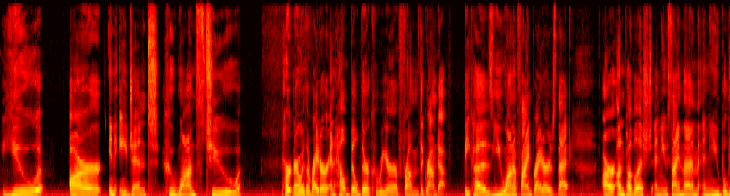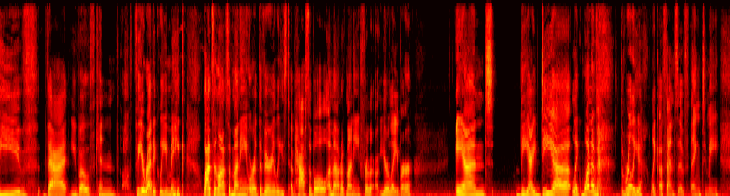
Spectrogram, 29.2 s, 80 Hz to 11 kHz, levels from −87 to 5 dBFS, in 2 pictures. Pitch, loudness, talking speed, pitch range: 190 Hz, -30 LUFS, 150 wpm, 180-210 Hz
